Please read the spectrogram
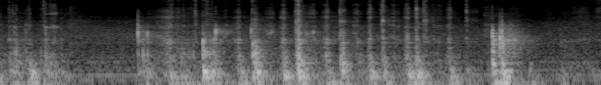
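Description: Wood chisel paring and scraping the walls of a mortise in a hard maple leg, pushed by hand: an irregular run of short wooden scrapes and clicks, with a brief lull about a second in and a sharper stroke near the end.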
